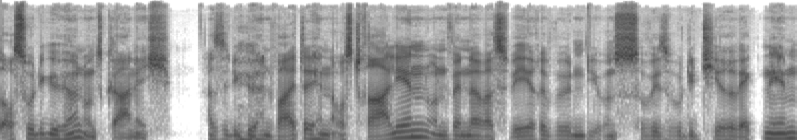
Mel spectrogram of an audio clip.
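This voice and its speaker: The recording is very clean, with a silent background. A man speaks very fast in a fairly low pitch with ordinary pitch variation. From Stuttgart, southwest Germany. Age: 30s. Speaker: zookeeper. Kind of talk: casual interview.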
